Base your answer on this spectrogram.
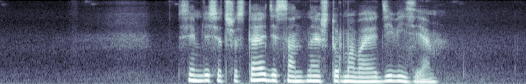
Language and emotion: Russian, neutral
